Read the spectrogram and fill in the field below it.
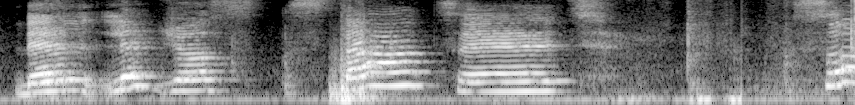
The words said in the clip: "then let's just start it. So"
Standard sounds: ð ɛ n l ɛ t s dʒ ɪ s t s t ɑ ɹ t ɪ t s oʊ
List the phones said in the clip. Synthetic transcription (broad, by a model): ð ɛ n l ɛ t dʒ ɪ s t s t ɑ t ɪ t s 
